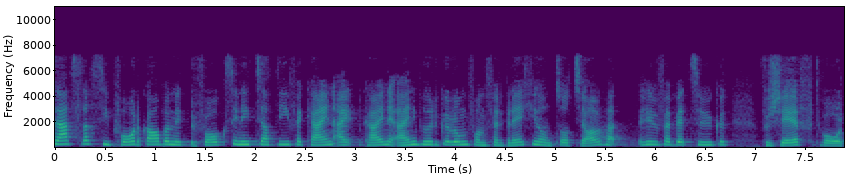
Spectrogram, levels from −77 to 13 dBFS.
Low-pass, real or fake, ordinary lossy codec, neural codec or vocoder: 7.2 kHz; fake; AAC, 48 kbps; codec, 16 kHz, 0.5 kbps, X-Codec, WavLM features, trained on Multilingual LibriSpeech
